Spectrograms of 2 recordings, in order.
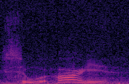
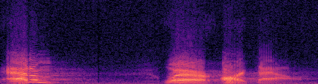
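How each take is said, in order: First: It is said in a sad, heartbroken tone. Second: It is said in an angry, stern tone.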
